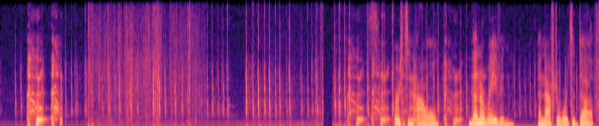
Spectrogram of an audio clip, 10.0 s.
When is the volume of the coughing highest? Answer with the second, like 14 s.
1 s.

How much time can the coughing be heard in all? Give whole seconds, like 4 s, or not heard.
3 s.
